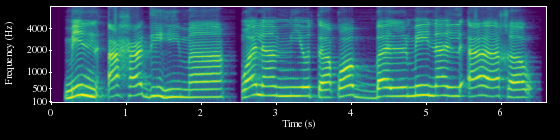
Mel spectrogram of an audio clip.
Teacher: یہ دیکھیں من، یہاں نون ساکن ہے، نون ساکن کے بعد جو ہے حمزہ آ رہا ہے، اور حمزہ جو ہے حروف ہلکی کا ورڈ ہے، تو ہم یہاں اظہار کریں گے، ہم اسے بنا غننے کے پڑھیں گے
